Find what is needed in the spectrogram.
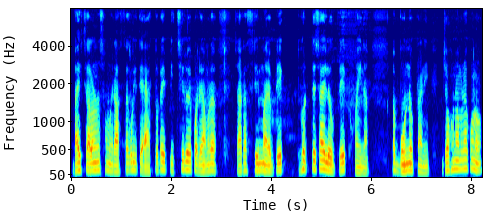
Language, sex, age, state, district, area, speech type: Bengali, male, 30-45, West Bengal, Nadia, rural, spontaneous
